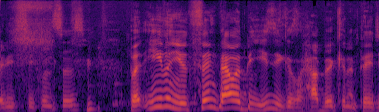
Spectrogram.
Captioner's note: laughter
